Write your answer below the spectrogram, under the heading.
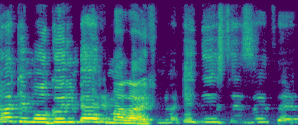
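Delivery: mocking, very high-pitched sarcastic tone. Acting out a reply to God about one's own good deeds: put-on sarcastic tone. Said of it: "I'm saying sarcastically".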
